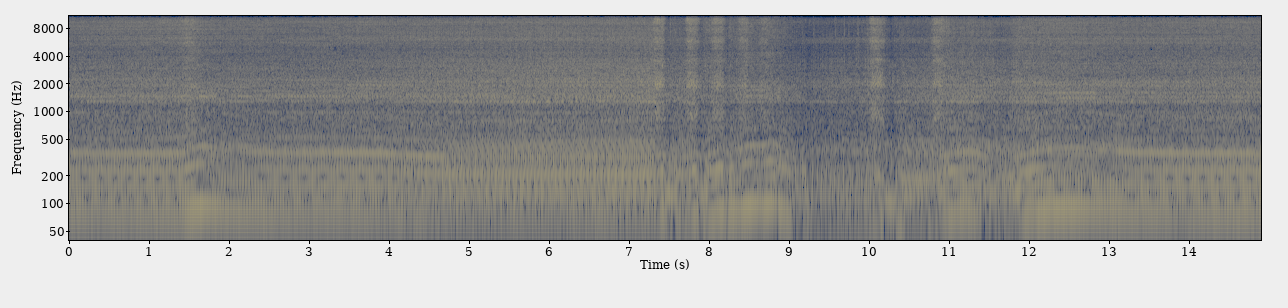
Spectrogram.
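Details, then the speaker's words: 1962 Ford Falcon with a swapped-in six-cylinder engine, after correcting an ignition trigger set 180 degrees out: even idle that climbs cleanly through throttle blips and settles back, no misses. Much smoother than the previous engine. "more smooth than the other one. Oh, it's so much smoother."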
